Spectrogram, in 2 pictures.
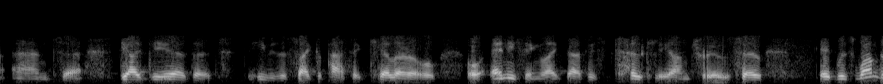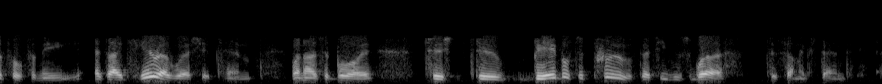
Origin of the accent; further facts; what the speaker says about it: England, United Kingdom; I have to say, I'm English, but I love America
